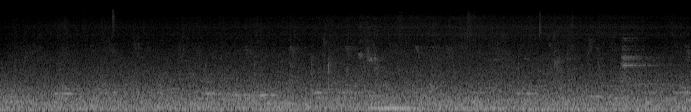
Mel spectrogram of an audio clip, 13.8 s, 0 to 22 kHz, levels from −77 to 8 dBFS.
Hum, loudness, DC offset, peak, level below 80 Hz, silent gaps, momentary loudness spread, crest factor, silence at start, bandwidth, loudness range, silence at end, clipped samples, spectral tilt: none; -34 LUFS; under 0.1%; -20 dBFS; -42 dBFS; none; 3 LU; 14 dB; 0 s; 16.5 kHz; 2 LU; 0 s; under 0.1%; -6.5 dB/octave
